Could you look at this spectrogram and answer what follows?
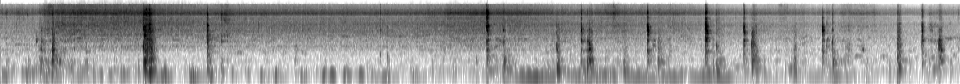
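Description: Cucumber pieces fry in a pan as they are stirred. A soft sizzle runs underneath, and sharp scrapes and clicks of the spoon recur irregularly, fairly quiet and without talk.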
